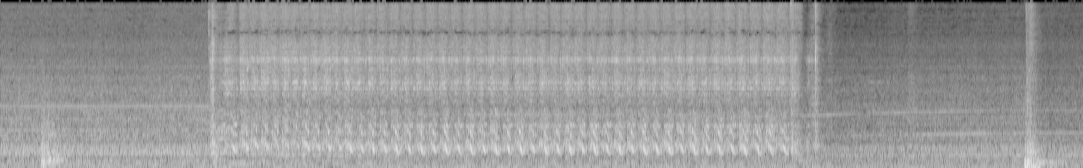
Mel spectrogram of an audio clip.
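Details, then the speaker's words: Engine cranks steadily at about three beats a second for seven seconds but never catches after the distributor cap was refitted. No spark found, cause unknown: crank, no start. "And it would appear I have no spark. Go figure. Now, the million-dollar question is, why don't I have spark?"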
